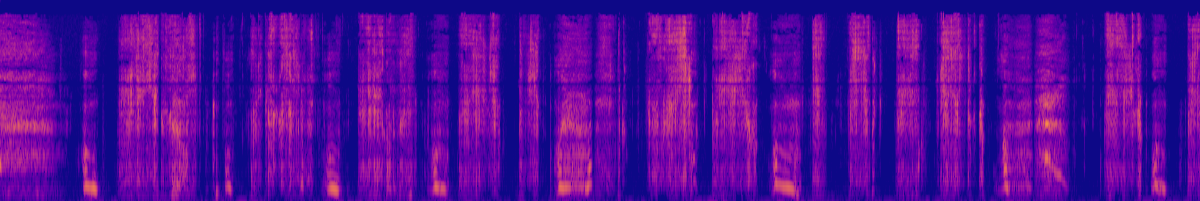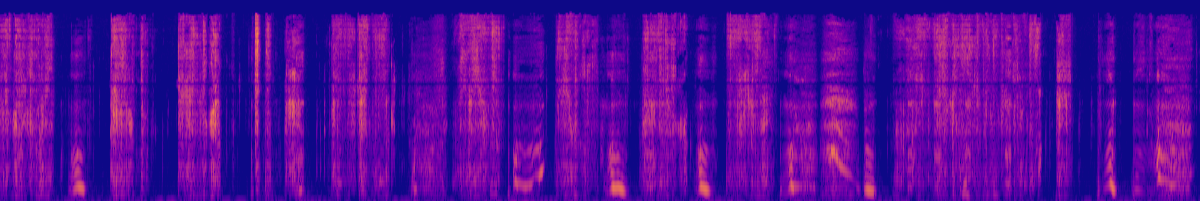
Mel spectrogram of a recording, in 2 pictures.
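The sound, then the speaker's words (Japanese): Wet licking sounds come in many quick, close, slurping bursts with brief pauses, mixed with soft breathy vocal sounds throughout. “この調子でもっと舐めまくってあげる。”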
